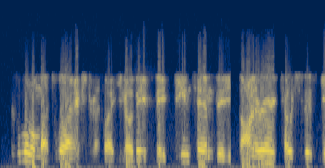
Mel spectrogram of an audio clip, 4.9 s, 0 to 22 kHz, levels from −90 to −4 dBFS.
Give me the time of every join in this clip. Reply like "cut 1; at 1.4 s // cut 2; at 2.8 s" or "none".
cut 1; at 1.5 s // cut 2; at 3.4 s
